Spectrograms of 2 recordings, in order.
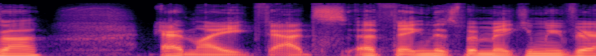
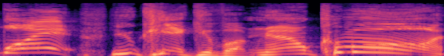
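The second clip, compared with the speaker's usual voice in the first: mock, very high, pushy, shrill yelling; 13 semitones higher than usual. Retelling how a man nearby yelled at the woman he worked with: imitating yelling. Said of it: "this dude who was like yelling at her".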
